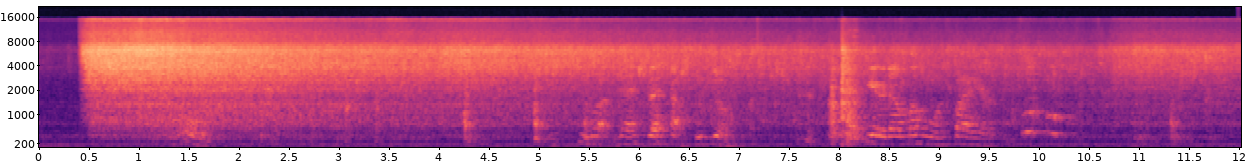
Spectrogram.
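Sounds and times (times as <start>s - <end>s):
food sizzling in hot oil: 0.4s - 12.0s.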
